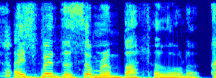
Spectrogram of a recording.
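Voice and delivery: mock pretentious, fast, posh lisp on "Barcelona".

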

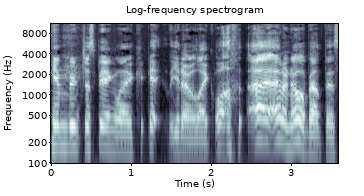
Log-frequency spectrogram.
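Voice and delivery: high, loud, scared squeak.

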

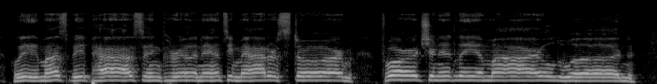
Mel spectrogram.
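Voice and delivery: trembling, shivering voice. Retelling a scene where Pickens shivers over a display screen, in Pickens's shaky voice. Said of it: "he says in a shaky voice".

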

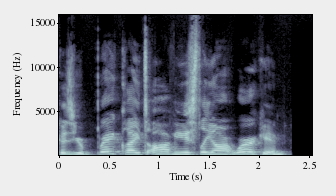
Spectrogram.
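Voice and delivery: high, furious yelling. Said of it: "He's yelling".

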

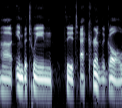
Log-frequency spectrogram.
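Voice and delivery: normal talking voice

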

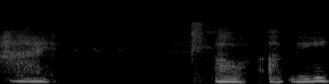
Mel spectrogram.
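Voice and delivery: fake out-of-breath whisper. Mocking the women in phone-line commercials, the speaker answers a call: mock-breathless hushed phone voice. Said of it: "always sounds like they just ran a bit and they have to be quiet".

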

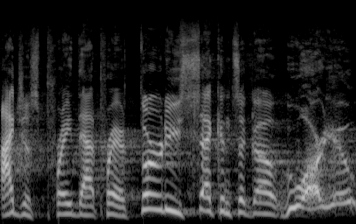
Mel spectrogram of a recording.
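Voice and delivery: high, loud, freaked-out disbelief. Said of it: "it kind of freaked me out".

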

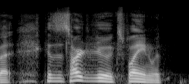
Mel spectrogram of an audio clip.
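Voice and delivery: talking through the giggles. Explaining a time travel movie plot, laughing while talking. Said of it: "sorry, I'm laughing".

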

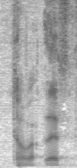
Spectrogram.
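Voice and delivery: emotional, voice catching. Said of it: "Sorry, I'm a little emotional".

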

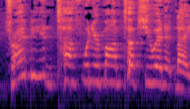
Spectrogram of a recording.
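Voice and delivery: put-on very high, drunken jeering voice with laughter. Retelling being pulled out by staff while drunk, retelling a drunken laughing taunt. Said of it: "shit-faced drunk laughing the whole time".

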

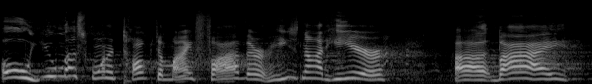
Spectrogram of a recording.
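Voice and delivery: phony high voice, very slow, long drawn-out "bye". Retelling how Dad answered a caller on the phone: dad's put-on high voice. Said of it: "he started talking in a real high voice".

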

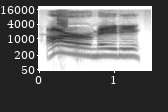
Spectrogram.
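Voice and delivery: talking like a pirate. A show host, after inviting listeners to talk like a pirate, doing a pirate voice. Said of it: "if you feel the desire to talk like a pirate today".

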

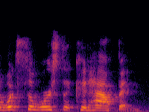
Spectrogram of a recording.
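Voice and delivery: ordinary talk

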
